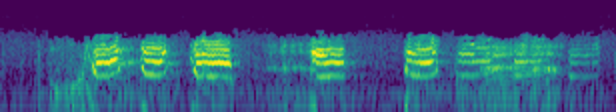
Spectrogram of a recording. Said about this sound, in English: S is for sea lion. Let's listen to it bark.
